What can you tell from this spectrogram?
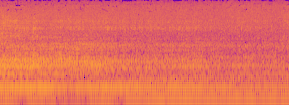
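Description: Airplane flying overhead, its engine a steady drone.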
